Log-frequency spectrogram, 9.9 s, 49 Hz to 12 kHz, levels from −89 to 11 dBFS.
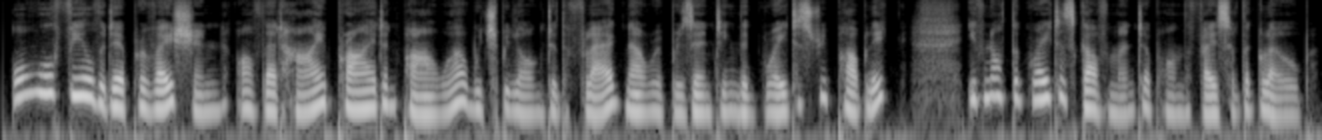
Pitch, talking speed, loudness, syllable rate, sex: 175 Hz, 195 wpm, -20 LUFS, 5.4 syllables/s, female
